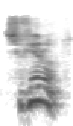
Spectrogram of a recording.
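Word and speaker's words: ספירות: I pronounce it in Hebrew, like in Hebrew, the Sephirot, but Sfirot.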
